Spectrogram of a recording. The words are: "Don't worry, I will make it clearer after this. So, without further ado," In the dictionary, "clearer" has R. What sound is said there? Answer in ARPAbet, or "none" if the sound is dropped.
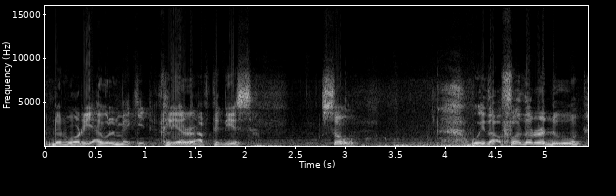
none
